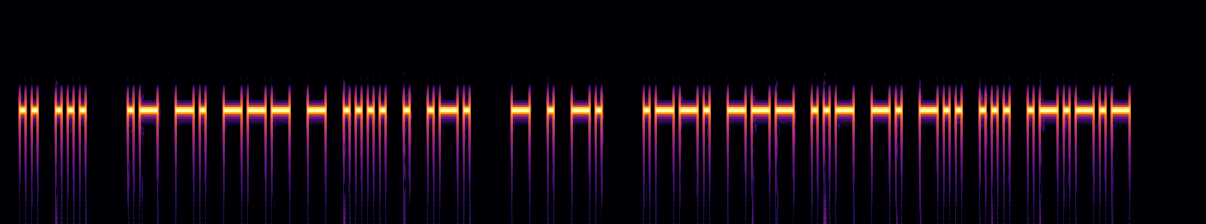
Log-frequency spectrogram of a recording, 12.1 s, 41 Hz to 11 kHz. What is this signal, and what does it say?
Morse code, heard as a keyed tone, about 20 wpm, 700 Hz. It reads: IS ANOTHER TEN POUNDS.
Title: Sentences from Top 1000 Words - Review Part 4 - 20wpm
